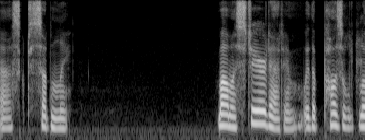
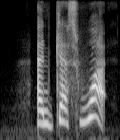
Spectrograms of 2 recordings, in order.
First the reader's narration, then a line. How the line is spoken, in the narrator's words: Kirsty exclaimed suddenly in a loud voice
